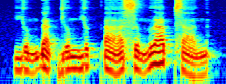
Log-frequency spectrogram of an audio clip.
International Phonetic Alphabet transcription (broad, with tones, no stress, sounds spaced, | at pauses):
j ə˨˩˦ m ɗ a˨˩ k̚ j ə˧ m j ə˦˥ k̚ ʔ aː˨˩˦ s ə˨˩˦ m l aː˦˥ p̚ s a˨˩˨ n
